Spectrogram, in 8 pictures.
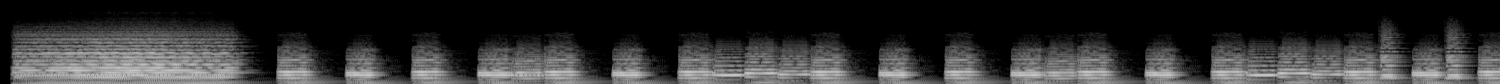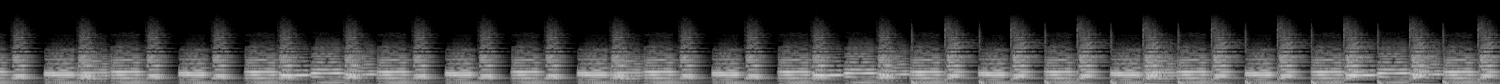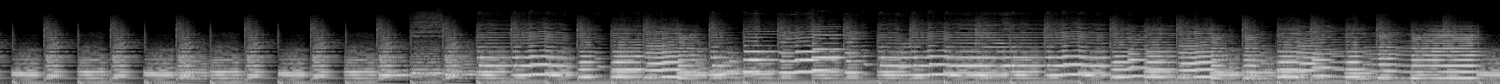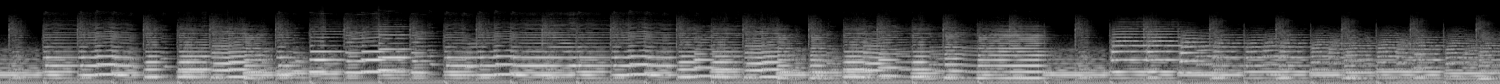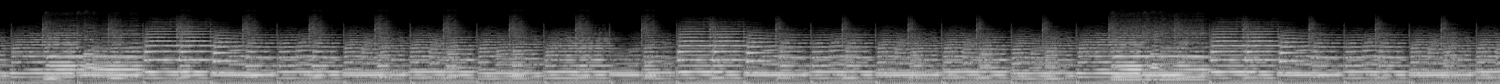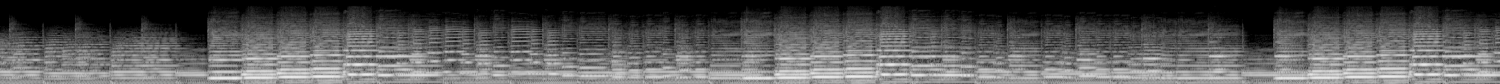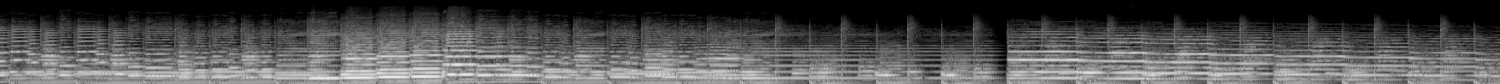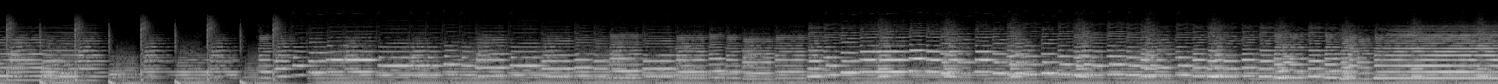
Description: Fluit
Klarinet Bb 1
Altsax Eb 1
Fagot 1
Hoorn in F
Trompet in Bb
Trombone
Contrabas – Basgitaar
Drums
